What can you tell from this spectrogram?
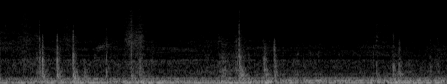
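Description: Plastic trim cover being pressed and fitted into its groove on a van door pillar: a few light clicks and handling knocks over a steady low rumble.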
